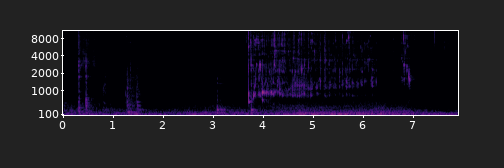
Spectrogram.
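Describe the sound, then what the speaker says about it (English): A drink is poured into two glasses in a quiet indoor setting, with soft liquid trickles and glassy clinks. The pouring is close and gentle, with brief taps at the start and a sustained fill in the second half. "let me just pour one out for the both of us."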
